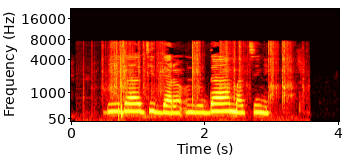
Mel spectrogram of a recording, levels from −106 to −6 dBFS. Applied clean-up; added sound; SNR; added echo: none; Coin (dropping) / Mechanisms; 15 dB; none.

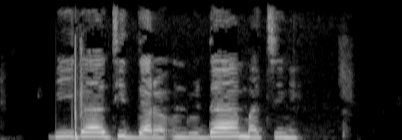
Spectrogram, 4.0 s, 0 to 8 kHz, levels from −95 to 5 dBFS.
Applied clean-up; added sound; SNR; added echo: none; none; none; none.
